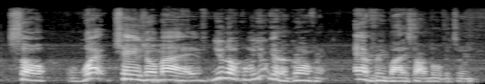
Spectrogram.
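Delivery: ordinary delivery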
